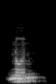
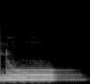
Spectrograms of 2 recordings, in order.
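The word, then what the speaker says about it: ن: Kalau kita berucap nun, nah itu bukan Al-Qur'an. Kita sedang menyebutkan huruf hijaiyah nun, ya. Nah, itu tidak terhitung sebagai bacaan Al-Qur'an. Tapi kalau kita bacanya nuun, nah itu Al-Qur'an dan dapat pahala ya.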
